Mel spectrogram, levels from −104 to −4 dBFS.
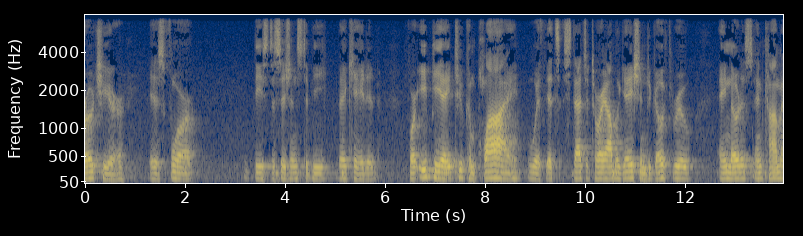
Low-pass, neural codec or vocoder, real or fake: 7.2 kHz; none; real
